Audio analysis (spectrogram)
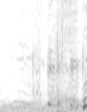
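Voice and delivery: sudden high startled gasp; sharp gasp. Real, not acted. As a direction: catch your breath in fright. Startled by monster in game.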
